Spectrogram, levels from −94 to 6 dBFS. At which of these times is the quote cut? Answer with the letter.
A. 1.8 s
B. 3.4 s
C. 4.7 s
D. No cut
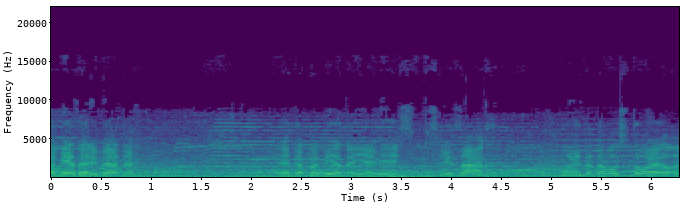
D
